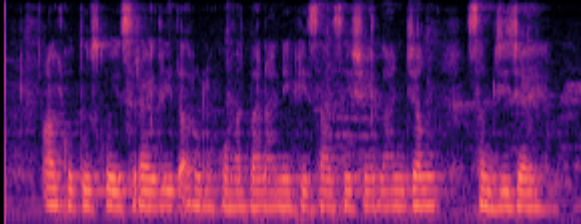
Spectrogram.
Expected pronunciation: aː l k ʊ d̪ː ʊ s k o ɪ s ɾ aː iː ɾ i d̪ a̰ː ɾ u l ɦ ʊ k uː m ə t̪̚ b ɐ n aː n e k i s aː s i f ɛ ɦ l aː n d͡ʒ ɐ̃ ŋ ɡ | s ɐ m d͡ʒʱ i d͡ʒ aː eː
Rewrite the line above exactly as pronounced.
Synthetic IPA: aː l k ʊ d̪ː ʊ s k o ɪ s ɾ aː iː l i d̪ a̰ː ɾ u l ɦ ʊ k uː m ə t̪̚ b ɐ n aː n e k i s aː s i ʃ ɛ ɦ l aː n d͡ʒ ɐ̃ ŋ ɡ | s ɐ m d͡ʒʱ i d͡ʒ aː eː

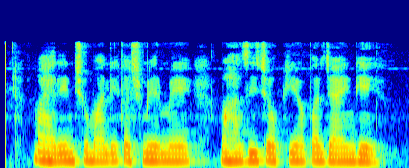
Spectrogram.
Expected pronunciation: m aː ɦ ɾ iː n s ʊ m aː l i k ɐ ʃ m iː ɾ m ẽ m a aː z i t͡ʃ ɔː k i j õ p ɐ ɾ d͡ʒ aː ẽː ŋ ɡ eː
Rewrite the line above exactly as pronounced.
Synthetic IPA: m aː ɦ ɾ iː n ʃ ʊ m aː l i k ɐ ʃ m iː ɾ m ẽ m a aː z i t͡ʃ ɔː k i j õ p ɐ ɾ d͡ʒ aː ẽː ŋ ɡ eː

